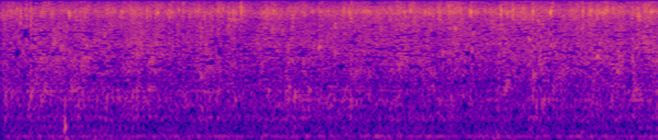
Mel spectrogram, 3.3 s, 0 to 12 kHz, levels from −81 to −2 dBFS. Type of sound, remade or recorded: recorded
